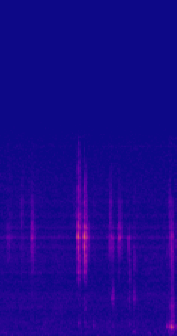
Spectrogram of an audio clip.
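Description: Faint computer mouse clicks: a sharp pair of clicks about a second in, then a few softer clicks, as the settings page is saved.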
